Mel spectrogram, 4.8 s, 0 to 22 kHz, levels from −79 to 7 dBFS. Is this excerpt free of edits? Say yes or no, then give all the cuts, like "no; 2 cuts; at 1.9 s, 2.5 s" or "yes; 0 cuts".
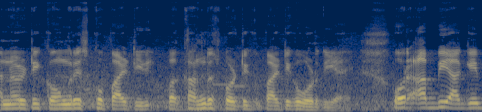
yes; 0 cuts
